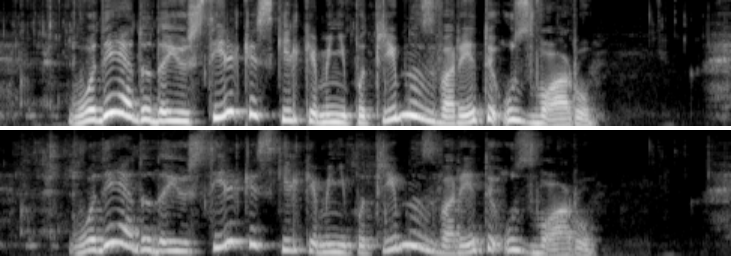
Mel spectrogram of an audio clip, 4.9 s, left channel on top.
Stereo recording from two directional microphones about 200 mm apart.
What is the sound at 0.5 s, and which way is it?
Speech, 60° left (ahead or behind).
